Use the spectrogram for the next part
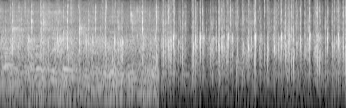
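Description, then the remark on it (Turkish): A crowd of mourners breaks into sustained applause, dense rapid clapping from many hands, as a journalist's coffin leaves the capital for burial in Şanlıurfa, preceded by a brief stretch of murmuring voices and crowd noise. “Bekir Coşkun, başkentten toprağa verileceği Şanlıurfa'ya son yolculuğuna alkışlarla uğurlandı”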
